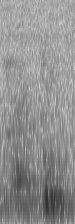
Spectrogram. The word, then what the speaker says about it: Jartum: Por influjo del francés, cuando en español la J es más que suficiente. Jartum. Pues no, te pone KH y pronuncia K.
